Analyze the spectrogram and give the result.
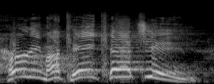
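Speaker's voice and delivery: mock, shrill, very high hollering yell. Retelling a childhood chase, father answering the mother's pleas: imitating Herman hollering back. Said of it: "I hear my daddy holler back".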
